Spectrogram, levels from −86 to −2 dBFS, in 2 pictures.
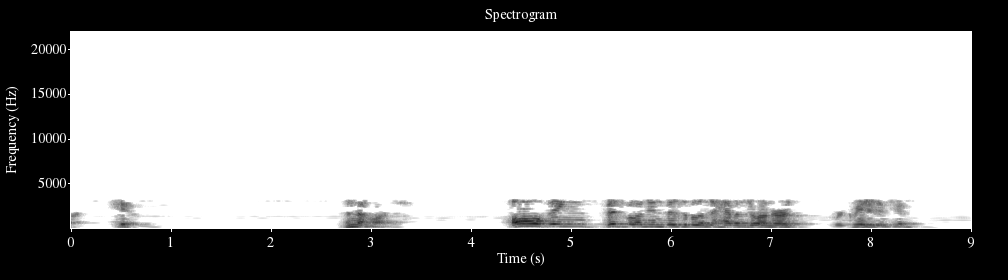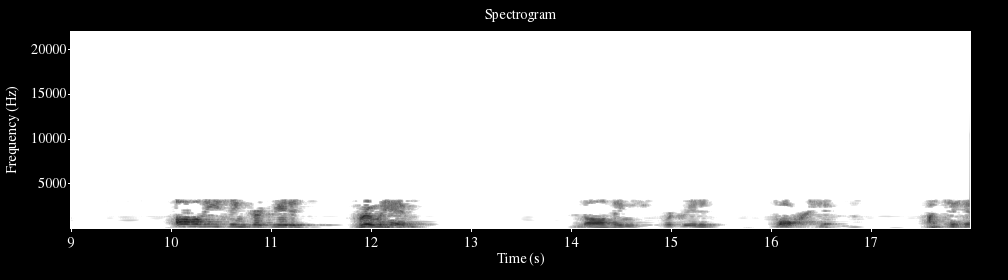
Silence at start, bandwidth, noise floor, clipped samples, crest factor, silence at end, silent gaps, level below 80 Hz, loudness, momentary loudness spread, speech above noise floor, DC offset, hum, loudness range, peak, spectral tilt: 0 s; 3.4 kHz; -80 dBFS; under 0.1%; 22 dB; 0 s; 1.03-1.11 s, 1.40-1.63 s, 9.05-9.19 s, 12.74-13.48 s, 13.66-13.82 s, 15.59-15.66 s; -80 dBFS; -25 LUFS; 21 LU; 56 dB; under 0.1%; none; 9 LU; -6 dBFS; -9 dB/octave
